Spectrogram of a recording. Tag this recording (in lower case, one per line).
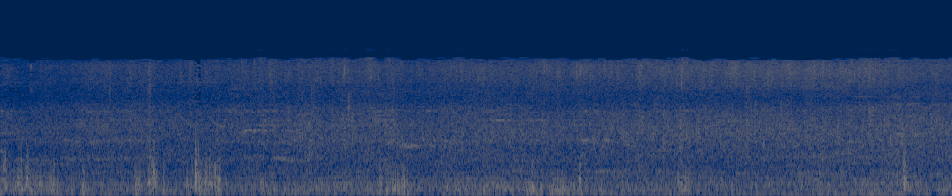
vehicle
